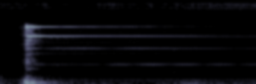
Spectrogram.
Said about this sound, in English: To help me control my rowdy panel of recidivists and reprobates, I will employ what I have called the inappropriate bell. An example of this would be...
